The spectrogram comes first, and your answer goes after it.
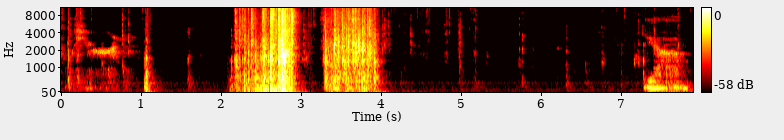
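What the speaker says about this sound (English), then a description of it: "let me do a quick shuffle" Two brisk bursts of tarot card shuffling riffle close by, with faint whispered speech and small clicks before and after.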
